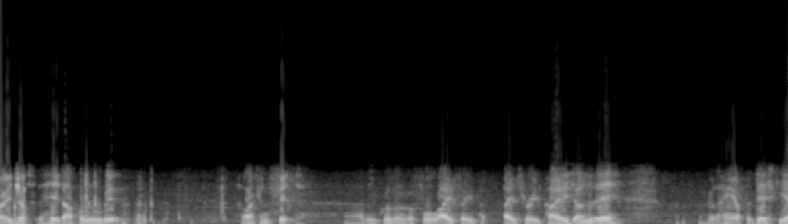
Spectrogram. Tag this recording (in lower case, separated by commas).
speech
